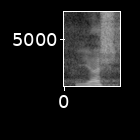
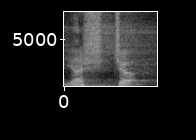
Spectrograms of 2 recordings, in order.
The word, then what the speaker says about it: यश्च: विपर्य यश यश नवे यश यश्च य यश नवे बहुत से लोग यश भी कहते हैं। यश नहीं यश्च और च का उच्चारण शुद्ध स्पष्ट होना चाहिए।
